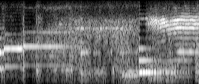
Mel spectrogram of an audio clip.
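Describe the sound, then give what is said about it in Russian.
A cow mooing in one long, loud call with a nasal, bleating edge, rising into a higher-pitched tone toward the end. No one speaks over it. “А по корове это означает мама.”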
